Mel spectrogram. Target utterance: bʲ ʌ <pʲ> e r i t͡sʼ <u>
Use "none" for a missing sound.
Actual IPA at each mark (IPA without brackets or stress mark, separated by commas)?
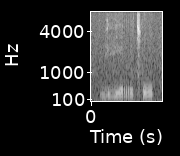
vʲ, u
